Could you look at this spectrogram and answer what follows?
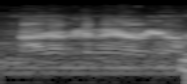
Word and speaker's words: Naga Canario: the 13 Pepper powder Naga Canario that's you pronounce it like that Naga Canario Naga Canario all right about a nickels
